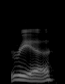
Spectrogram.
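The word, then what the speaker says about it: Rhea: that I mean you would pay to meet Ria Rea Ria r you say it right the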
